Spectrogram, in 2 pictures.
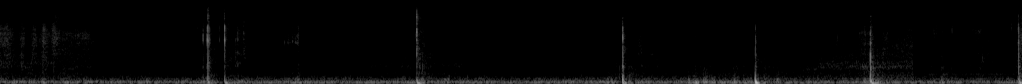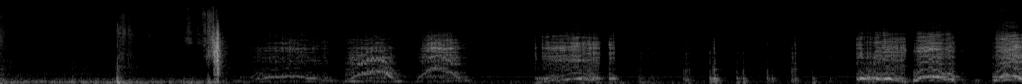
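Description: A seam ripper cutting the stitches of a worn fabric handbag lining: sharp snaps of thread parting, about one every second or two, over a low hum. After about twelve seconds the hum stops, and short pitched voice-like calls come and go.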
